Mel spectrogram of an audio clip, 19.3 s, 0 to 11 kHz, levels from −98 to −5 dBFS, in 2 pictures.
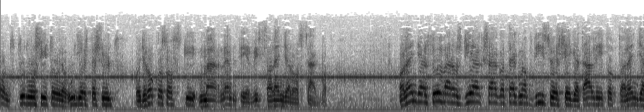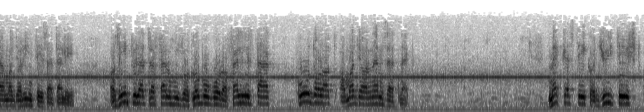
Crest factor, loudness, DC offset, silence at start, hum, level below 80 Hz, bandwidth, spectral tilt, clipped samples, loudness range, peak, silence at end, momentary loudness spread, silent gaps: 14 dB; -16 LUFS; under 0.1%; 0 s; none; -40 dBFS; 6 kHz; -9.5 dB/octave; under 0.1%; 5 LU; -2 dBFS; 0 s; 13 LU; none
